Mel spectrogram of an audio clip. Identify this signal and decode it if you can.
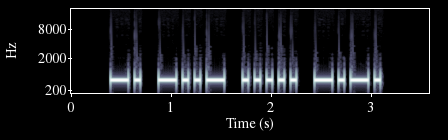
Morse code, heard as a keyed tone, about 21 wpm, 700 Hz. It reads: NX5C
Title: USA Call Signs - 4 Characters - Repeated 2x - 20wpm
